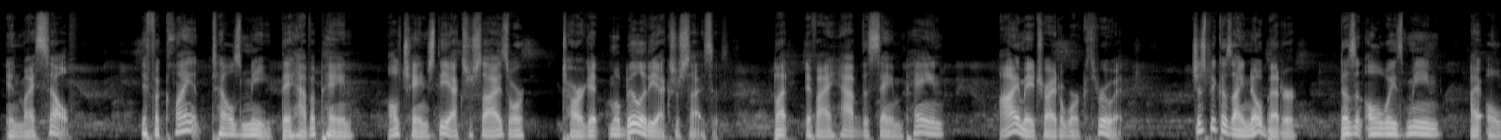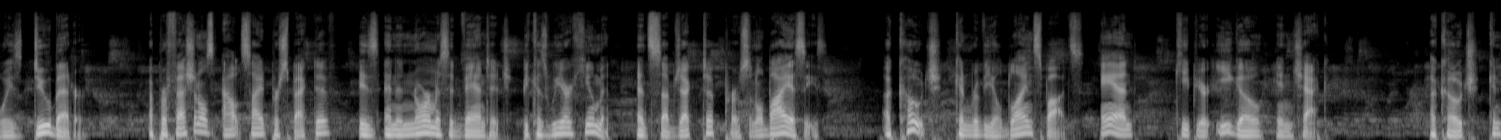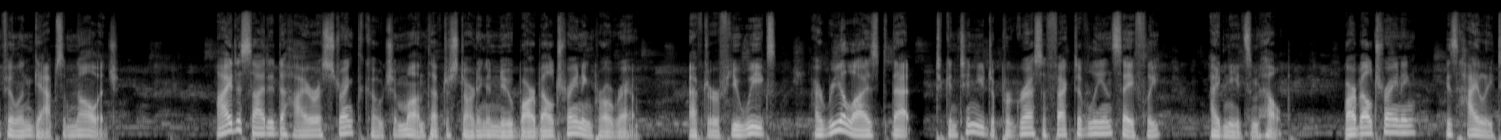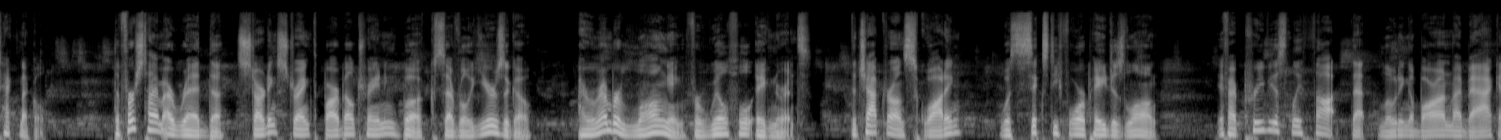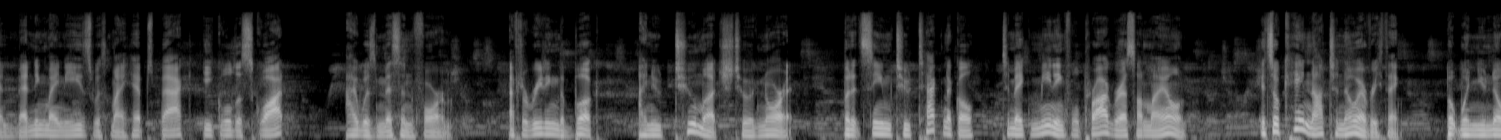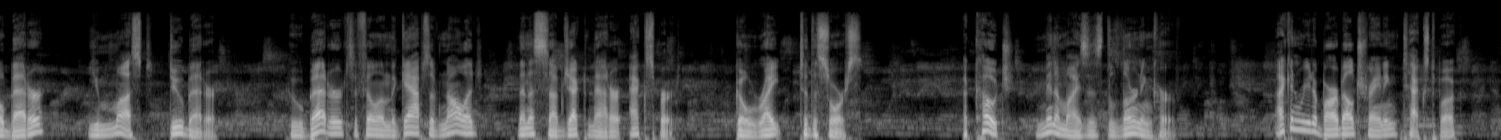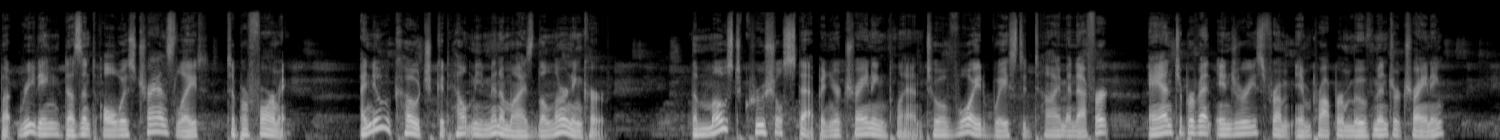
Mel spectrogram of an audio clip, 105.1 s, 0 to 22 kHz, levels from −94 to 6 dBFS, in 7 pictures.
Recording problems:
background chatter; faint; throughout; 3 voices, 25 dB below the speech

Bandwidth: 15.5 kHz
